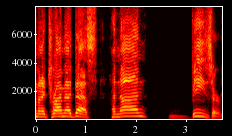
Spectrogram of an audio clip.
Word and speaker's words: Chanan Beizer: Chanan Beizer. You pronounce it Chanan once so we can hear it right. It's Chanan Beizer. Beizer.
